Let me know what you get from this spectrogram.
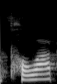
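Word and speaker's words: Phowa: So there's something called the, I believe I'm pronouncing it right, the Powa practice. It's P-H-O-W-A that comes from the Tibetan book of Living and Dying, which is a fantastic book.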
